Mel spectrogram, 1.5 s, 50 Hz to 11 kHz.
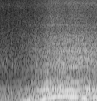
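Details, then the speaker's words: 2004 Audi A6 wagon, 3.0 V6, about 110,000 miles, with MAF, fuel-trim and misfire codes: the engine note climbs quickly and cleanly on a throttle blip, steady and even with no stumble, during open-loop warm-up just after codes were reset. "sounds mean yeah throttle response they're open-loop driving closed-loop"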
